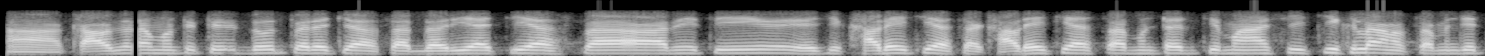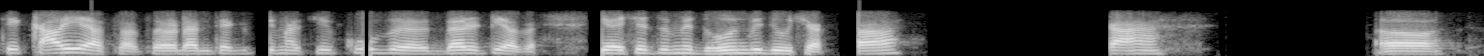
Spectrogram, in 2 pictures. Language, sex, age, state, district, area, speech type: Goan Konkani, male, 45-60, Goa, Bardez, rural, conversation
